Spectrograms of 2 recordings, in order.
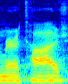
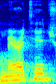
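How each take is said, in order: First: The word is said with a French-style pronunciation. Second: The word is said with an English-style pronunciation.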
